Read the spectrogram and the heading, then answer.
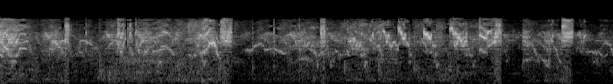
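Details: Budgerigar mating calls, used to stimulate a female to lay eggs: a dense, scratchy chattering warble of high squawks and chirps, overlapping almost without pause, with a short quieter dip in the middle.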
